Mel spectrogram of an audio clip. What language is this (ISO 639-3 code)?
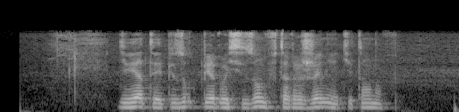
rus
